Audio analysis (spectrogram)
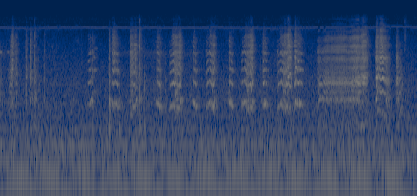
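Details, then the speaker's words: Thrustmaster rudder pedals giving short high-pitched squeaks on each press and release; the pedal moves side to side and rubs where it intersects the housing. "all right so I seem to found the problem the pedal can move a certain amount left and right and where intersects with this and this my gets rubbed up next - it seems like noise yeah"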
